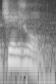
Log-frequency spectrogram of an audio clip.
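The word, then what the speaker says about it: Rzeszów: Oradan da Frankfurt Havalimanı'ndan da gideceğimiz yere Rejov diye yazılan ama aslında Jejov diye okunan ya da Jejov. Jezov. Jehov Chov tam olarak benim de telaffuz edemediğim ama kesinlikle isminin Resov olmadığını emin olduğum yere gitmek için Polonya'nın ilgili havalimanına ineceğiz.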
